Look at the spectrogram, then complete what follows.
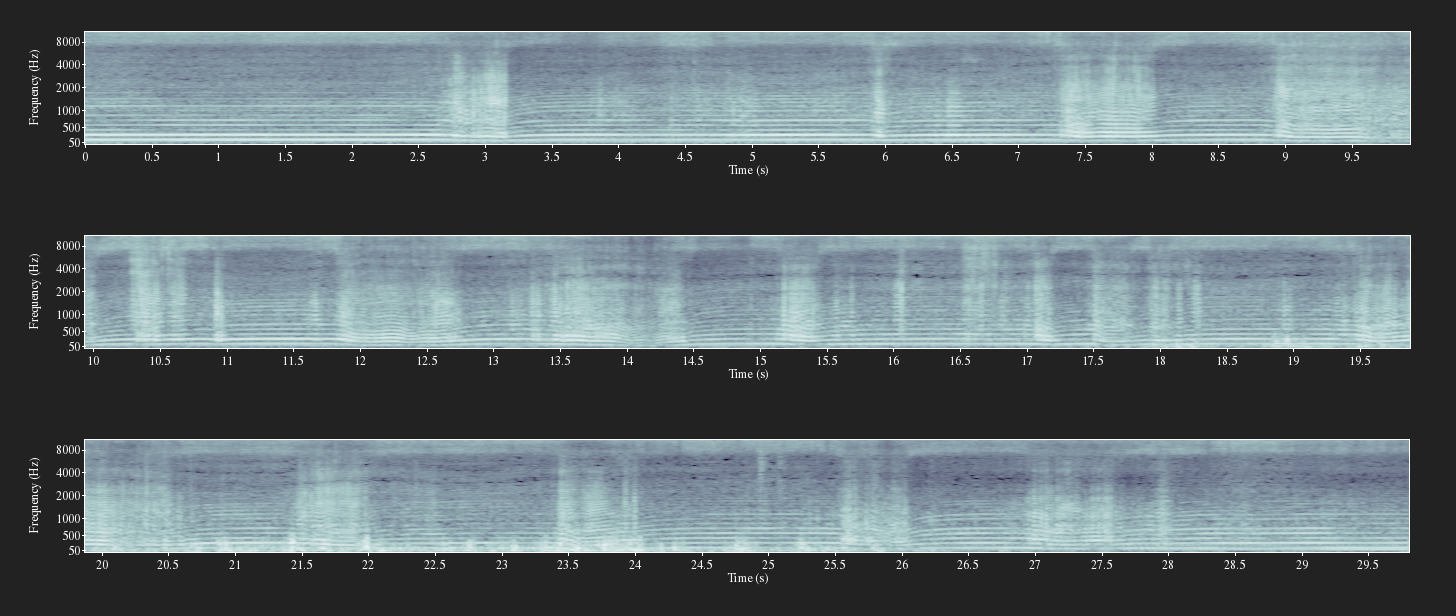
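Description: Small electric string trimmer running with a steady whine. From about three seconds in, the pitch drops and recovers over and over as the spinning line cuts into grass and loads the motor.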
